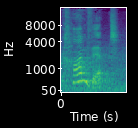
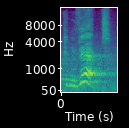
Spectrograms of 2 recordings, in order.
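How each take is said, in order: First: "convict" stressed on the first syllable, CON-vict; syllable stress contrast. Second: "convict" stressed on the second syllable, con-VICT; syllable stress contrast. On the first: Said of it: "the stress of the syllable". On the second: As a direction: hit the last syllable of "convict", as the verb. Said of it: "those are two words". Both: Shown as a demonstration.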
